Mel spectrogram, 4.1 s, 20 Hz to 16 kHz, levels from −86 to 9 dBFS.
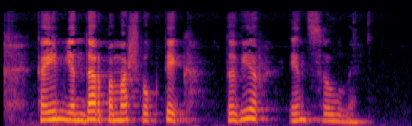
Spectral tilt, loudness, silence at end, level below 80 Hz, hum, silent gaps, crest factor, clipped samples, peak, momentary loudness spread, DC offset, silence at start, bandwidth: -4.5 dB/octave; -19 LUFS; 0.45 s; -58 dBFS; none; none; 20 dB; under 0.1%; 0 dBFS; 17 LU; under 0.1%; 0.05 s; 11.5 kHz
